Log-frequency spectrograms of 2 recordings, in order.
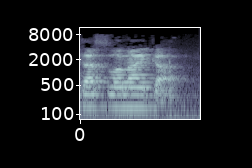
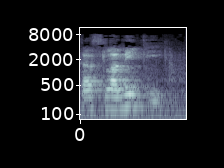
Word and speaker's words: Thessaloniki: And in Macedonia, there were two major cities, Philippi and Thessalonica. Or as we learned on our Greece trip, Thessaloniki. Right? That's how they would pronounce it in Greek.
